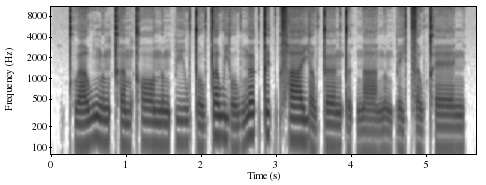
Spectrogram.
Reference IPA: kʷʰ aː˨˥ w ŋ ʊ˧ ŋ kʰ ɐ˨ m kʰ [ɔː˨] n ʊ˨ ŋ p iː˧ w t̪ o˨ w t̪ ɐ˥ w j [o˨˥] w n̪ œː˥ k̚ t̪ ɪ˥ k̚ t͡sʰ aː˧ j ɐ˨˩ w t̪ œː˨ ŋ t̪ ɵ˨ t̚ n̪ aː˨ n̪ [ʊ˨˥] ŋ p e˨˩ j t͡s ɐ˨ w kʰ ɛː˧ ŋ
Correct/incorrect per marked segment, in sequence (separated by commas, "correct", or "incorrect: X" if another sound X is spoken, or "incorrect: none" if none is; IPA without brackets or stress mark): correct, incorrect: o˨˧, incorrect: ʊ˨˩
